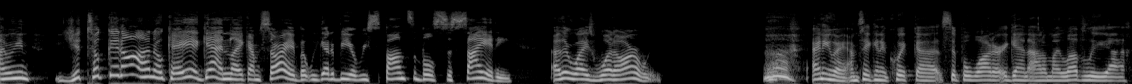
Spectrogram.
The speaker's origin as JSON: {"language": "English", "region": "New Hampshire", "country": "United States", "tie": "born or raised there", "said": "comes from General John Stark, out of New Hampshire, my home state."}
